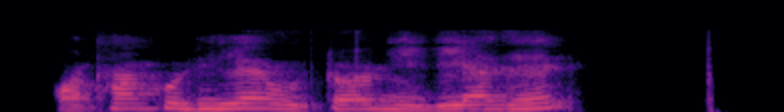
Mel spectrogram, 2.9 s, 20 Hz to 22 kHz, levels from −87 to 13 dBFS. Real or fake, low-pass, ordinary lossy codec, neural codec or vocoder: fake; 7.2 kHz; AAC, 32 kbps; codec, 16 kHz, 4 kbps, FreqCodec, smaller model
